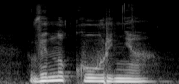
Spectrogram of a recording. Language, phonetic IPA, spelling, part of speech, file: Ukrainian, [ʋenoˈkurnʲɐ], винокурня, noun, Uk-винокурня.ogg
- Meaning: distillery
